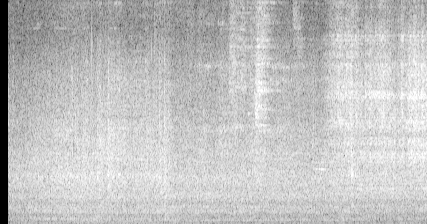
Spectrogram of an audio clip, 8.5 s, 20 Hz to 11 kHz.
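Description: Vande Bharat Express (Train 18) electric multiple unit approaching on the line, a steady train running noise without horn or speech.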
